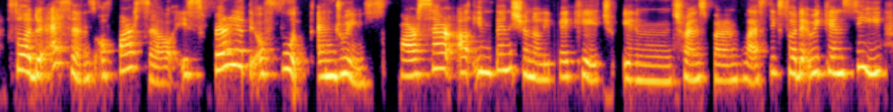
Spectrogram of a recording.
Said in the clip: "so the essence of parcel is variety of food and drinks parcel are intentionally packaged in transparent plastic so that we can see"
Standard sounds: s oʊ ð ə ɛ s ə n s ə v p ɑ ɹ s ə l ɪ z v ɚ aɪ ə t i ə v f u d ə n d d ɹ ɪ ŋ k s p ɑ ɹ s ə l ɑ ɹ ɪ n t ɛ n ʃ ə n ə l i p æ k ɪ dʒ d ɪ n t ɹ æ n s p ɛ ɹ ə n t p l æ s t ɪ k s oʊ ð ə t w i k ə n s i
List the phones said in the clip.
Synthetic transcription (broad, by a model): s oʊ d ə ɛ s ə n s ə f p ɑ ɹ s ə l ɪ s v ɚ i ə t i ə f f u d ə n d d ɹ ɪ ŋ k s p ɑ ɹ s ə l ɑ l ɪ n t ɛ n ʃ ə n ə l i p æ k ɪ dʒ ɪ n t ɹ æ n s p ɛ ɹ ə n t p l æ s t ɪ k s oʊ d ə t w i k ə n s i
